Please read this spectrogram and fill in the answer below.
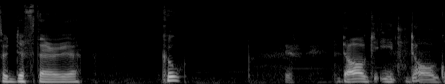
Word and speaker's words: diphtheria: yeah depth don't say diphtheria the ph in this word is pronounced f yeah i was right it's a diphtheria cool if dog eat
